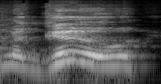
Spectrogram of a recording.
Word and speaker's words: McGough: I mean, Scott, is it pronounced Magoo? I pronounced yes. Yeah, McGow.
